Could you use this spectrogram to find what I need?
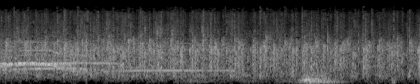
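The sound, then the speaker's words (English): Audience applause at a stand-up comedy show, a dense, steady clapping from a crowd that holds its level for several seconds. “Let's hear it for Ivy, guys.”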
